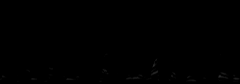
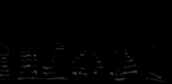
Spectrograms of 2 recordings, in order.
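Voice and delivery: high, loud, torn admission; pleading outcry; 9 semitones higher, 4 dB louder than usual. Acted. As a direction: blurt it out as a desperate plea. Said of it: "He cried out".

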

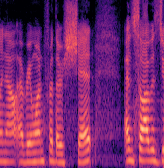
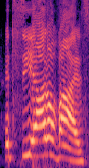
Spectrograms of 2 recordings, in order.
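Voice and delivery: drawn-out insistence; 4 semitones higher, 4 dB louder, slower than usual. Real, not acted. Defends Seattle vibes claim.

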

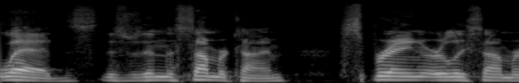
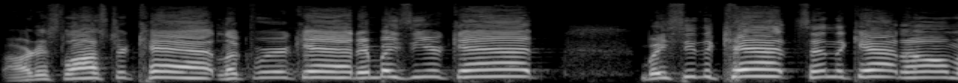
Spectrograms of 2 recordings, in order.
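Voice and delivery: neighborhood calling; 8 semitones higher, 7 dB louder than usual. Retold or imitated. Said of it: "the whole neighborhood was like".

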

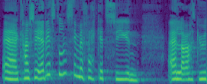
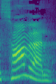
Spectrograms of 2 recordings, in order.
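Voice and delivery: mild raised call of a name; 2 semitones higher, 7 dB louder than usual. A narrator's reading. The Lord calling the boy Samuel in the night, calling out. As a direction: call out, louder than the narration. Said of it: "Da ropte Herren en gang til".

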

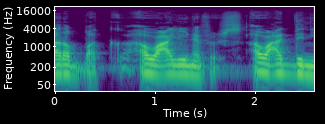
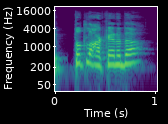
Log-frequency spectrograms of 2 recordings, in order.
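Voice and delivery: mock surprise; 10 semitones higher than usual. Lawyer asks surprised question.

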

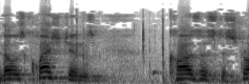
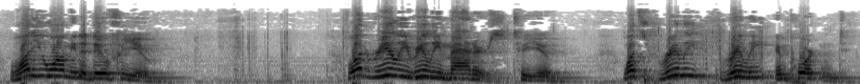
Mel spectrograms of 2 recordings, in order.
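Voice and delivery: eager Jesus question; 5 semitones higher than usual. Acted. Jesus asks the blind men.

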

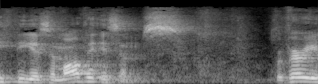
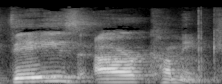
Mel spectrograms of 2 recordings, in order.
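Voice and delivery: ordinary talk, nothing marked

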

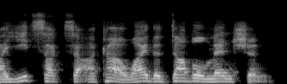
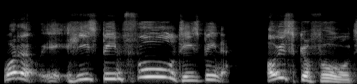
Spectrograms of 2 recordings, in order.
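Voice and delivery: ordinary delivery

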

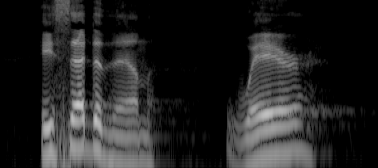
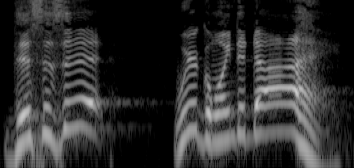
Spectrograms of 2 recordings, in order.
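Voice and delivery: mock panic; 7 semitones higher, 4 dB louder than usual. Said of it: "They were in a mass panic".

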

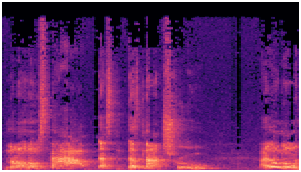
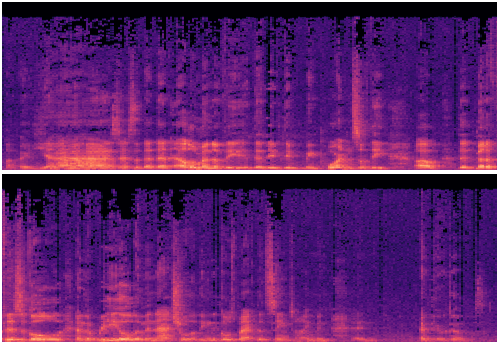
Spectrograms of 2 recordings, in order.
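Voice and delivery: Jeff Goldblum impression; 6 semitones lower than usual. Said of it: "Jeff Goldblum".

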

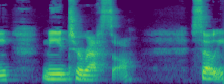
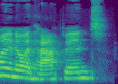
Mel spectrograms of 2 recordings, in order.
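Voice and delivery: ordinary talk

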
